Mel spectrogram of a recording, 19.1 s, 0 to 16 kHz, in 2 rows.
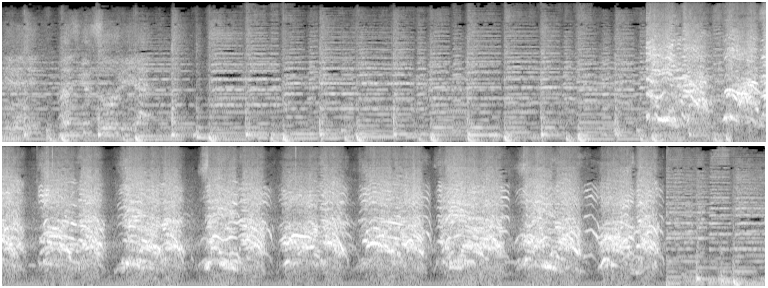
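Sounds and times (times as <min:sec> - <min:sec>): boys chanting in unison: 0:08.1 - 0:17.8.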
